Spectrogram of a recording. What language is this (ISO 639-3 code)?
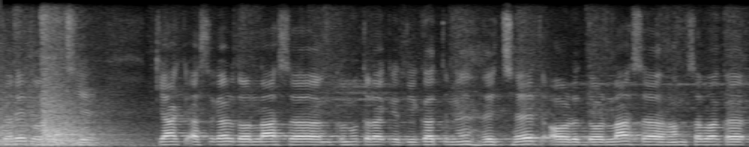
mai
